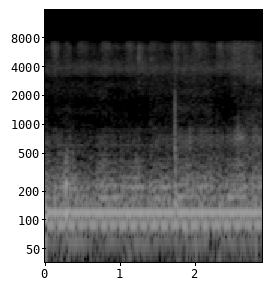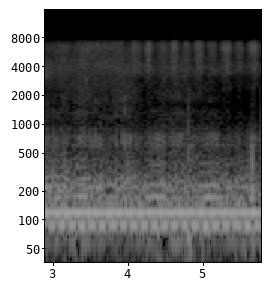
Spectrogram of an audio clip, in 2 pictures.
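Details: Foster kitten Lion, around 6 to 8 weeks old, cared for through Cat Rescue Maritimes in New Brunswick, Canada, purring as his belly is rubbed; an unbroken low vibrating drone with regular pulses and a few faint clicks and rubs.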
